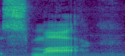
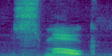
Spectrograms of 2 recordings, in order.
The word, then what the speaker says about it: Smok: I pronounce it Smok. Maybe it's just smoke without the E, but I don't know.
